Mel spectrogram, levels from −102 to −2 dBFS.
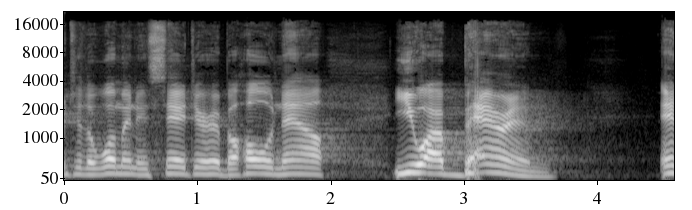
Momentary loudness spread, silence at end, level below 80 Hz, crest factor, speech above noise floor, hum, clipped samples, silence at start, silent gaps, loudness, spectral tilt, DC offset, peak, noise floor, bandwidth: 10 LU; 0 s; -64 dBFS; 16 dB; 50 dB; none; under 0.1%; 0 s; none; -22 LUFS; -4.5 dB/octave; under 0.1%; -6 dBFS; -72 dBFS; 18 kHz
